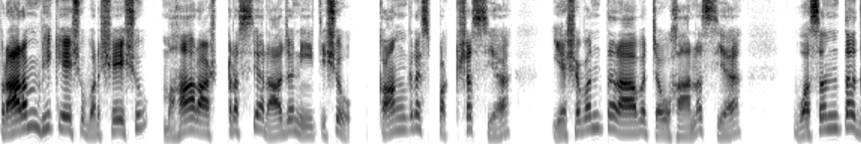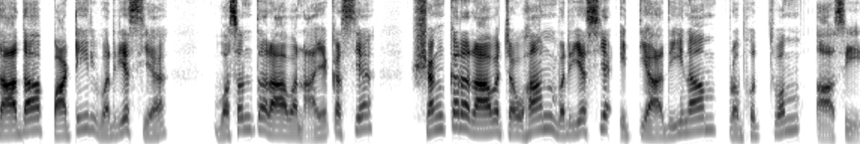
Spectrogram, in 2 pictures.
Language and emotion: Sanskrit, neutral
